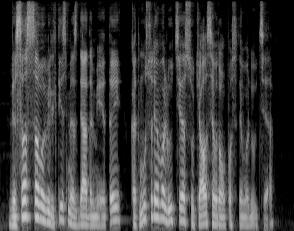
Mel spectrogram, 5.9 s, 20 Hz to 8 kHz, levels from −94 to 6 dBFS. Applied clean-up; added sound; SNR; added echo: none; none; none; none.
